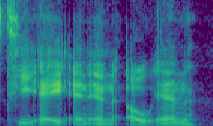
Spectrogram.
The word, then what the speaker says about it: Tannon: It's spelled phonetically, but it's Tannon.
